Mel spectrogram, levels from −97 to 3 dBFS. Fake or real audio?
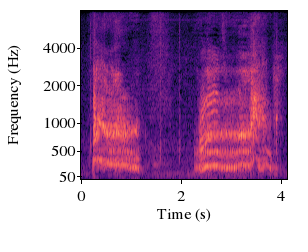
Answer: fake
